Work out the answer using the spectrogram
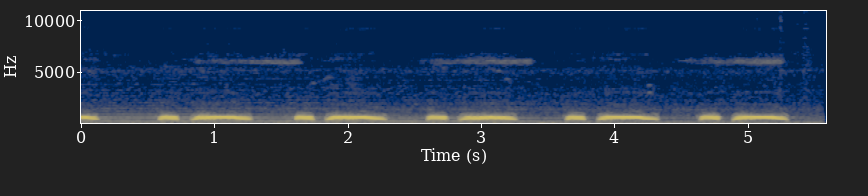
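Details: Wild-caught young spotted dove cooing well: paired coos, each a short low note followed by a longer warbled coo, five pairs repeated about once a second against a quiet background.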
